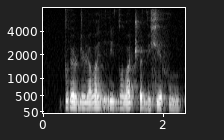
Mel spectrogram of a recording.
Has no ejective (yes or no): no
